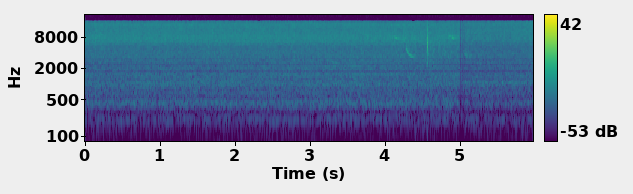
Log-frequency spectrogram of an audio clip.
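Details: Bees busy at work, recorded on 27 August 2024: a dense, steady hum of many bees with layered tones throughout, plus a faint brief squeak near the end.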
